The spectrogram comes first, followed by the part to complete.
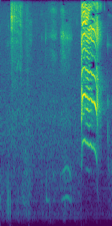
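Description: A toddler's short, high-pitched squeal near the end, after a faint little vocal sound.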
